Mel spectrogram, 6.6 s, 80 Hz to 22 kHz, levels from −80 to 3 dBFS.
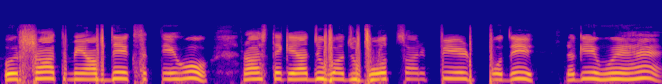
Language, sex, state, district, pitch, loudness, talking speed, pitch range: Hindi, male, Rajasthan, Bikaner, 265 Hz, -15 LUFS, 165 wpm, 255-280 Hz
